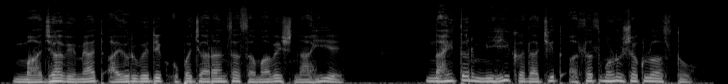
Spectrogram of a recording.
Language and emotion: Marathi, sad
